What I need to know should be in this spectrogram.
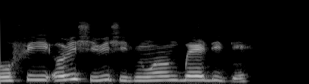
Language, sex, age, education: Yoruba, female, 15-29, tertiary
